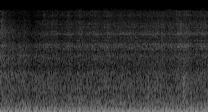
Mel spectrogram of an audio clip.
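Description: Automatic car wash heard from inside the car: a steady rush of water and air against the body and windshield over a low, even machine hum.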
